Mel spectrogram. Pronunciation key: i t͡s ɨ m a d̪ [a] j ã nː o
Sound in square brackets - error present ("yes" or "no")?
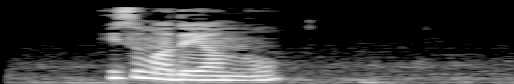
yes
